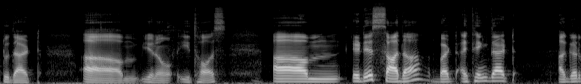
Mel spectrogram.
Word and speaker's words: Sada: So the Sai pronunciation is Sada, Okay.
